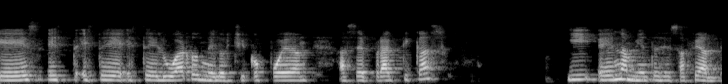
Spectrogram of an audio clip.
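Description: A woman with an Argentine accent talks at a fairly slow pace in a monotone, flat intonation. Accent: Argentine Spanish (Rioplatense). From Argentina. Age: 20s. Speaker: youth organization presenter. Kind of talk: training presentation. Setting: recorded online session. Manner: hesitant with frequent fillers. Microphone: video call.

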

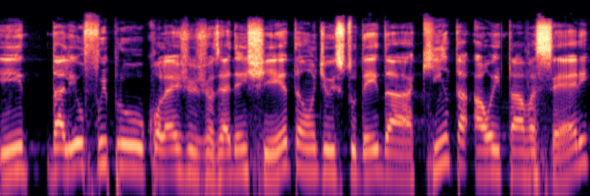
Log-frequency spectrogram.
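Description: An ordinary speaking voice at a moderate pace, with fairly even intonation, very even loudness and a quiet background. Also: man, fairly high pitch for a man. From southern Brazil, Paraná–Santa Catarina border. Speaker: DJ and event business owner; DJ. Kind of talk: radio interview. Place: studio.

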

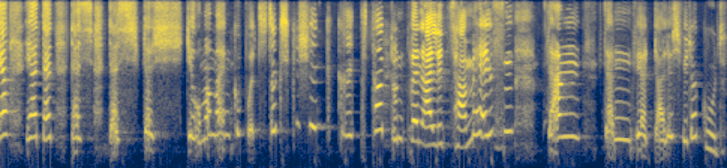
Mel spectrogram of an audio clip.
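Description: A cartoonish character voice, extremely high, fairly slow, with long, frequent pauses. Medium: puppet.

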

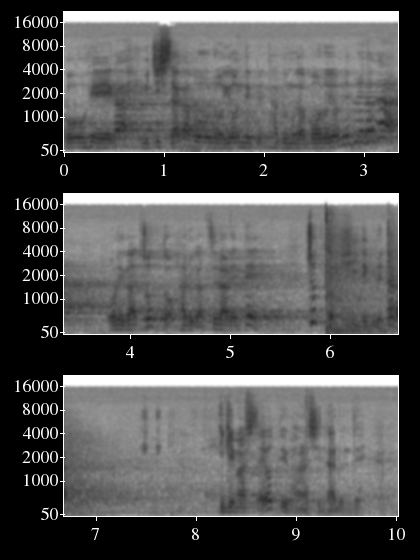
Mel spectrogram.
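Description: With audible room echo and noticeable background noise, a man talks at a very fast pace. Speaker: basketball coach. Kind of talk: coaching explanation to players. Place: hall. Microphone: camera far.

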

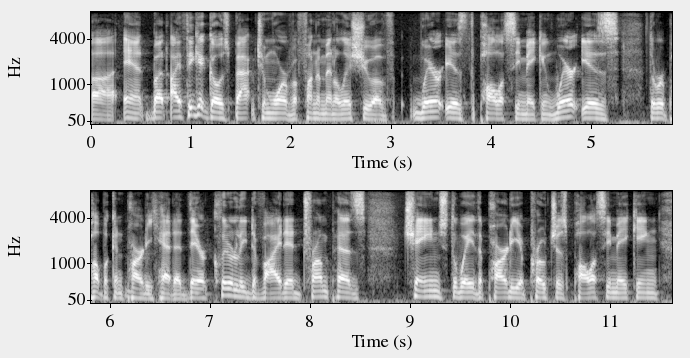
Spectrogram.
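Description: This man has a plain, everyday voice, fairly low in pitch, with an American accent and a fairly quick pace. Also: ordinary pitch variation. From Utah. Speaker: lobbyist; guest. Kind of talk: roundtable discussion. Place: studio. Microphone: lapel.

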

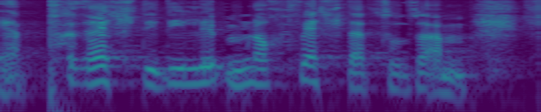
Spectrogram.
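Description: A reading voice that is natural, its intonation fairly even

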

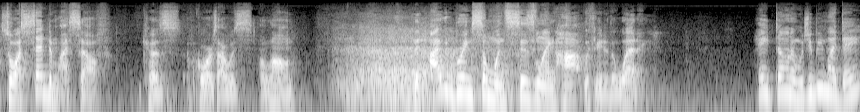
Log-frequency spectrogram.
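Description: A man puts on a character voice, high-pitched and fairly bright in tone with a slightly husky edge, swinging his pitch widely. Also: moderate pace.

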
